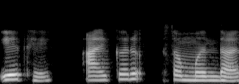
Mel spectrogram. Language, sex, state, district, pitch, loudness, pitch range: Marathi, female, Maharashtra, Dhule, 200 Hz, -19 LUFS, 190-225 Hz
